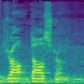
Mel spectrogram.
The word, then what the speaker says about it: Dahlstrom: I'm going to do my very best to pronounce the last name. First name is. Last name is Dahlstrom, D-A-H-L-S-T-R-O-M.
